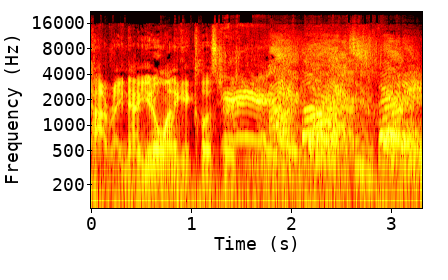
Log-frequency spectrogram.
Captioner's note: groans; THE GROWER MIND growls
